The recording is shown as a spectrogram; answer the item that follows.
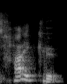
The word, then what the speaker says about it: haiku: So yeah, but the pronunciation's haiku. – Okay, very singular. Okay, now I feel better. I remember haiku. That and try to try not to say haikus in plural.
